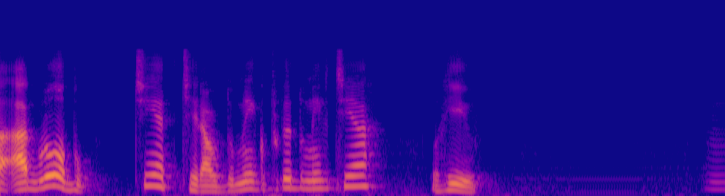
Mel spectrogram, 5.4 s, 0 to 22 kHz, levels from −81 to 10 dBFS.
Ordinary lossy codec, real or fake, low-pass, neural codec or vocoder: none; fake; none; codec, 16 kHz, about 1 kbps, DyCAST, with the encoder's durations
